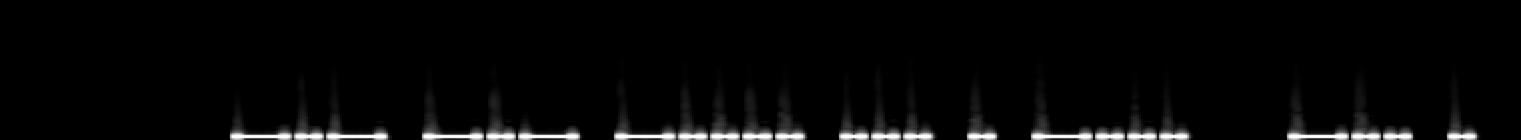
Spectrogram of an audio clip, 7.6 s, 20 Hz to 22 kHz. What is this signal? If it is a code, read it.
Morse code, heard as a keyed tone, about 15 wpm, 700 Hz. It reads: KK6SEB DE
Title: USA Callsign DE Callsign - 6 Characters - 15wpm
